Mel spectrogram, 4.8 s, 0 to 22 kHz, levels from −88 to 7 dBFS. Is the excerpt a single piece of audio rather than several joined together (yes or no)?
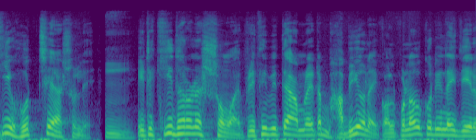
yes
